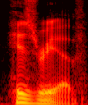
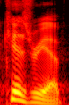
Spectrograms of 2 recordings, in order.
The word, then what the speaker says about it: Khizriev: Khizriev. Or Khizriev. I've heard it pronounced both. I've heard these Dagestani style names pronounced multiple ways, both with the K or with just emphasizing the H.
